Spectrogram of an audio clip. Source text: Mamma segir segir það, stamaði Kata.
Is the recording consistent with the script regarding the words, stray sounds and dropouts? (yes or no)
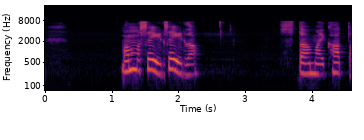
yes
